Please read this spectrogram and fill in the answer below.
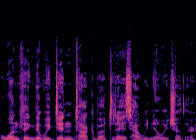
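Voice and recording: With lively intonation, a man speaks fast at a fairly low pitch.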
